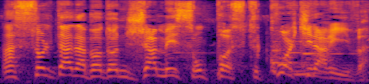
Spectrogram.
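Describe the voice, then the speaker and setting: An actor playing an arrogant, strict young army captain in a cartoon, barking commands with contempt. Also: male voice, sits high, expressive, normal speed, over music. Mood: stern. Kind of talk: animated series dubbing.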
